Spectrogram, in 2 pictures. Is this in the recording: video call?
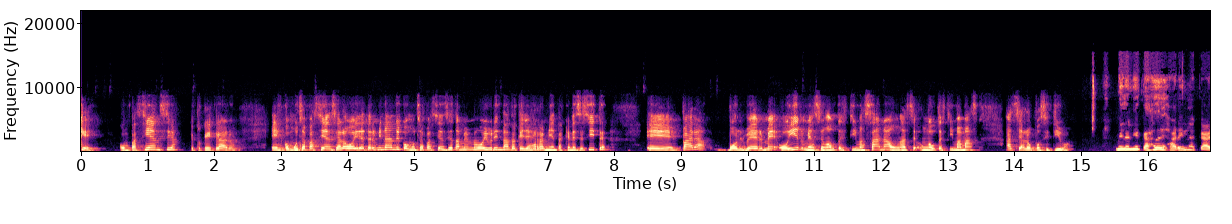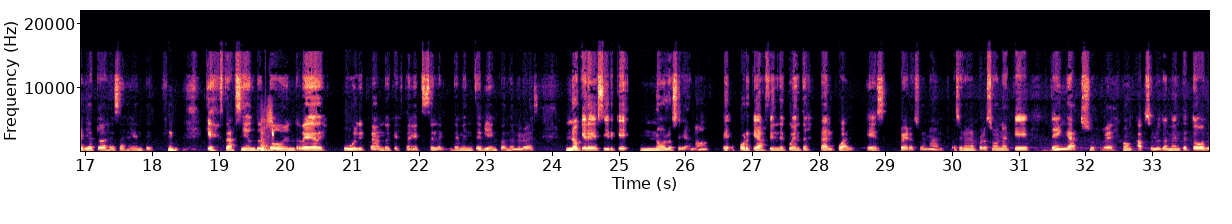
yes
